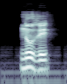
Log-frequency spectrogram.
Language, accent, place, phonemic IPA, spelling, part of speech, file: French, France, Lyon, /nɔ.ve/, nover, verb, LL-Q150 (fra)-nover.wav
- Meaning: to novate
